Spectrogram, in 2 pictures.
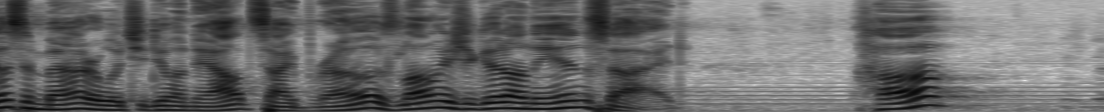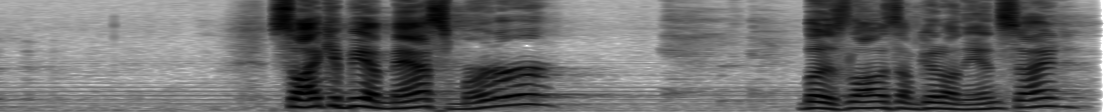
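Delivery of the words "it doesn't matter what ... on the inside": very quiet, low, laid-back surfer-dude voice. Mocking how some Christians defend sinful actions, in a surfer voice. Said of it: "they get their surfer voice".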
